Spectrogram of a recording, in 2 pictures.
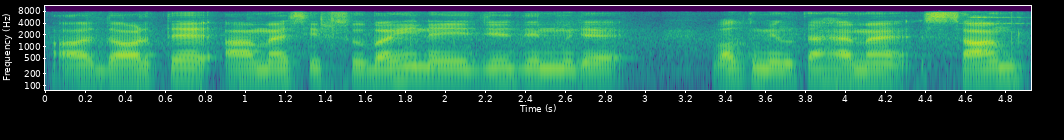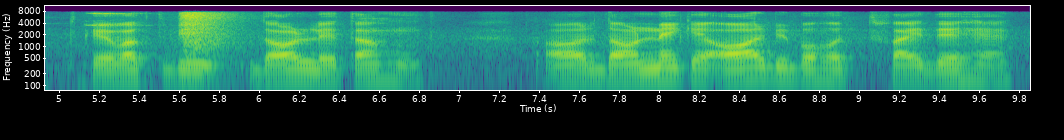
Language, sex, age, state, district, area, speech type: Urdu, male, 18-30, Bihar, Gaya, urban, spontaneous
